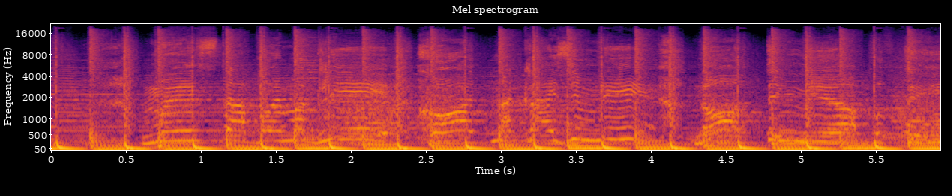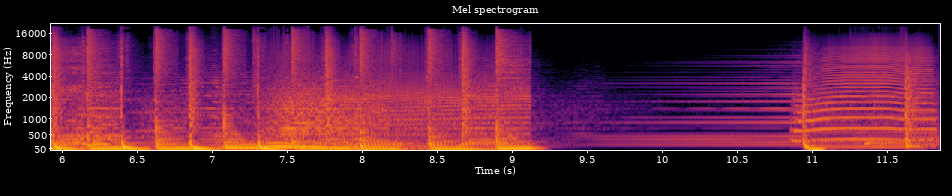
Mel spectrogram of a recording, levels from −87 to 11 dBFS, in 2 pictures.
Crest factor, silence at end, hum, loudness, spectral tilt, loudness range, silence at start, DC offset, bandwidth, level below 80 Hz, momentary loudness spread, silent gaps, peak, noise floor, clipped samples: 10 dB; 0 s; none; -12 LUFS; -5 dB/octave; 6 LU; 0 s; under 0.1%; 20 kHz; -12 dBFS; 5 LU; none; 0 dBFS; -44 dBFS; under 0.1%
